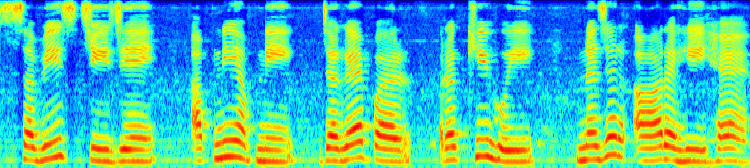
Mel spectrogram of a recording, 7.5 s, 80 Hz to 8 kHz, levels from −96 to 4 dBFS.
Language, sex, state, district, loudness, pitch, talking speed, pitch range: Hindi, female, Haryana, Jhajjar, -14 LUFS, 215 Hz, 95 wpm, 205-235 Hz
